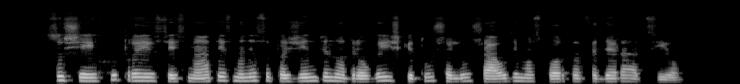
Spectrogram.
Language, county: Lithuanian, Kaunas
